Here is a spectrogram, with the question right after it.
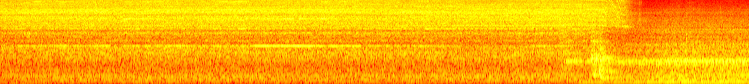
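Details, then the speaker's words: Dental air syringe blowing air horizontally, not into canals, after refining root canal access cavity in a mandibular molar: loud continuous rushing hiss stopping abruptly, leaving a lower hum. "And try to blow the air horizontally, never into the canals."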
